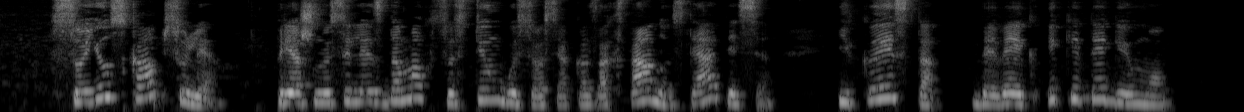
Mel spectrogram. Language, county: Lithuanian, Vilnius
